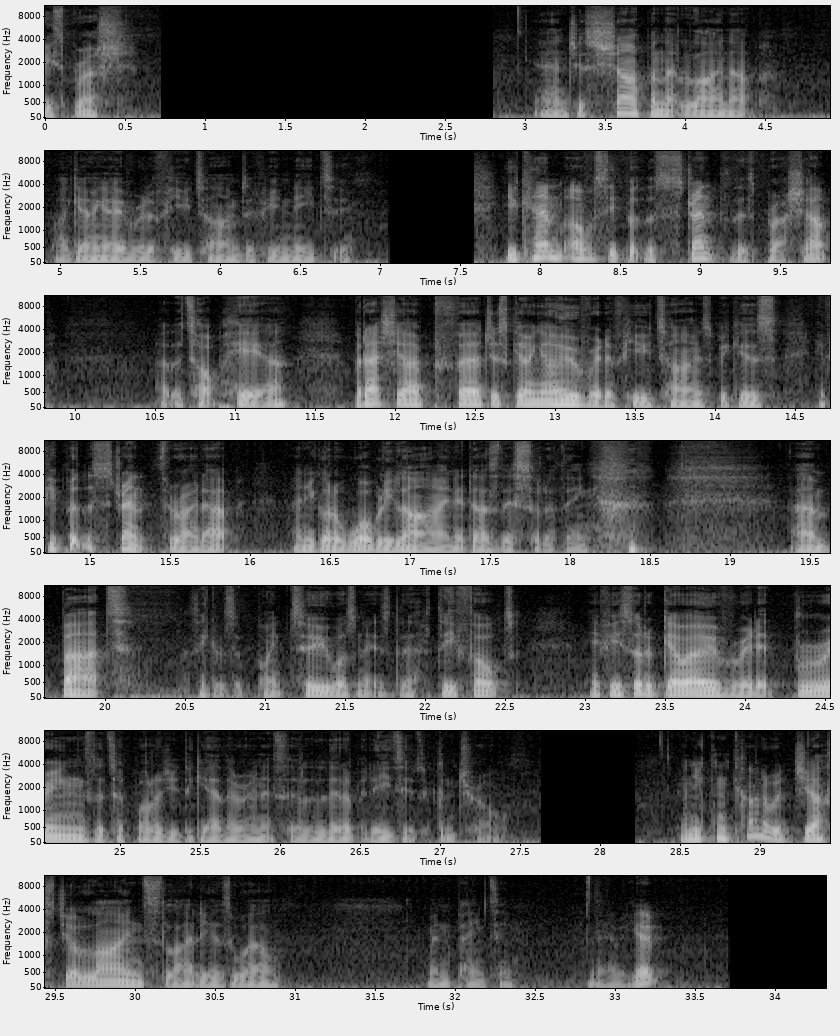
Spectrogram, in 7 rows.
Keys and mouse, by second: 0.7 click, 0.7 f, 1.0 middle click, 1.6 click, 2.0 middle click, 2.1 click, 2.8 middle click, 3.2 click, 4.1 middle click, 4.9-7.5 drag, 7.5-10.5 middle drag, 11.3 middle click, 12.0-18.0 drag, 18.0 ctrl+z, 20.1-25.7 drag, 25.7 middle click, 26.2 shift+click, 26.8 middle click, 27.2-30.8 shift+drag, 30.8-34.3 middle drag.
